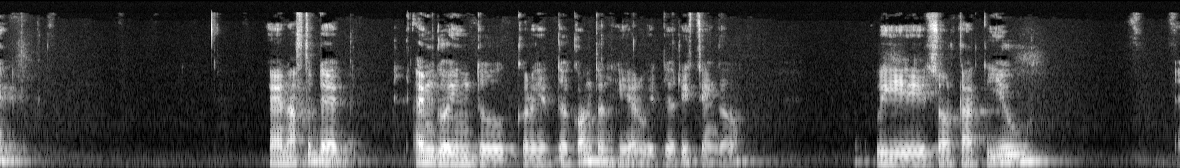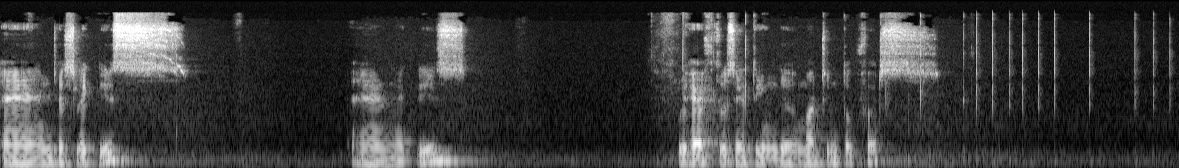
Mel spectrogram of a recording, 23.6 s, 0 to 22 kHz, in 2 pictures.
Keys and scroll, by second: 18.9 alt+shift+Up, 20.4 alt+Up, 21.4 alt+Down, 21.9 alt+Down, 22.4 alt+Down, 23.0 alt+Down, 23.2 alt+Down.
